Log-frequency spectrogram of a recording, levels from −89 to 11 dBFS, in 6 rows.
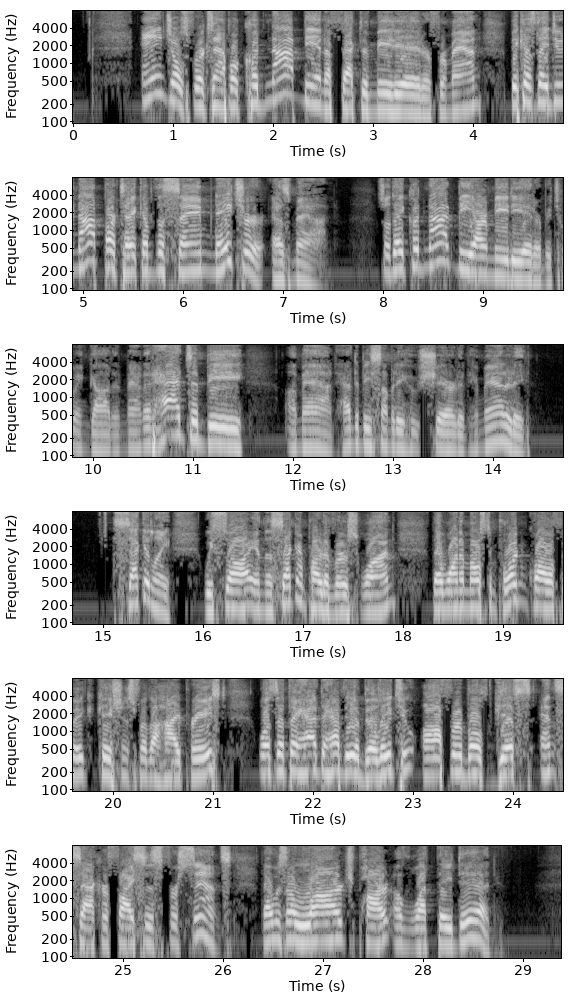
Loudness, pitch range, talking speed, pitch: -6 LUFS, 150-200 Hz, 190 wpm, 175 Hz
